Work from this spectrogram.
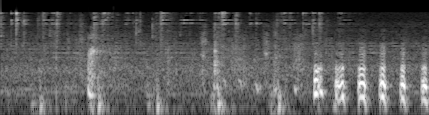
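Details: Olive the dog, jumping to see who is on the bed, gives a string of short high whines, about four per second toward the end, after scattered thumps and scuffling.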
